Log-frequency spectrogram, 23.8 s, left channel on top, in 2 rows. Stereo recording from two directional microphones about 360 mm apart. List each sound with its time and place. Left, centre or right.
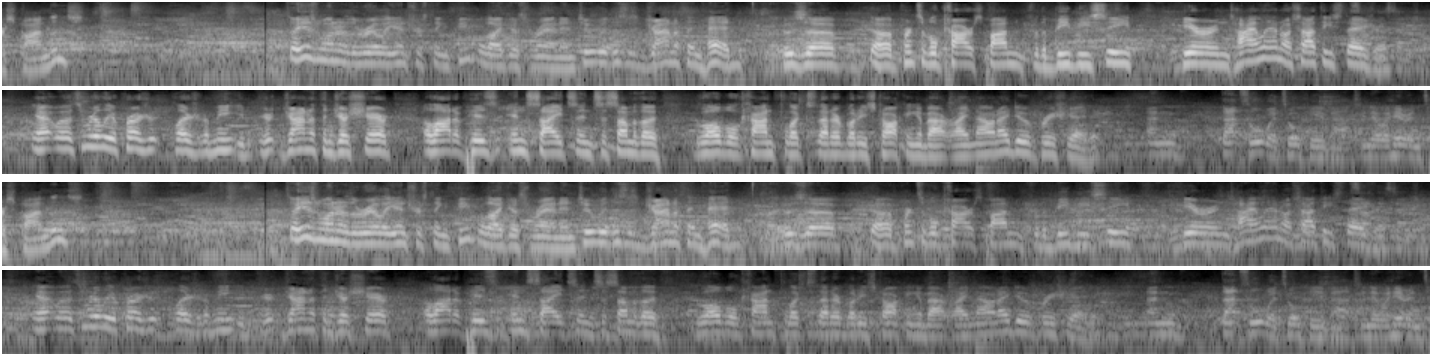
0.0 s speech: centre
2.4 s speech: centre
6.6 s a man's voice: left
